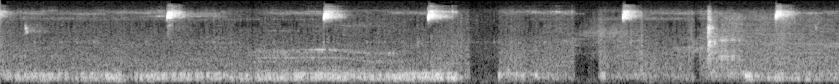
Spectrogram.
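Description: A bird chirping outdoors: short, high chirps repeating irregularly about once a second.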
